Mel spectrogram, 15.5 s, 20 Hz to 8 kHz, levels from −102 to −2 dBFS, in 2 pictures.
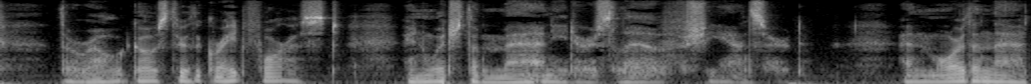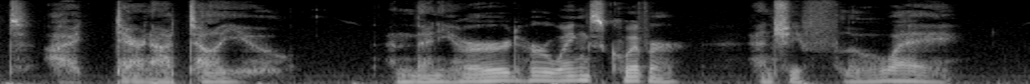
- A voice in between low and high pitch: No, very low, 85 Hz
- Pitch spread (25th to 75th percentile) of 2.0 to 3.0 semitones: No, average, 4.2 semitones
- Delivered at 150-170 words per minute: No, slow, 135 wpm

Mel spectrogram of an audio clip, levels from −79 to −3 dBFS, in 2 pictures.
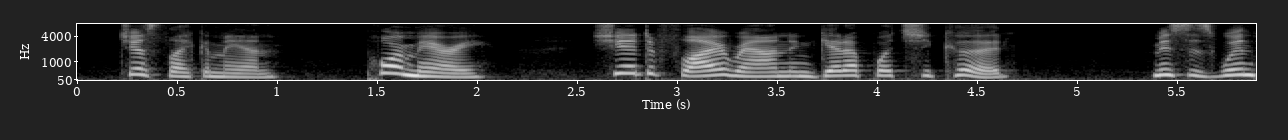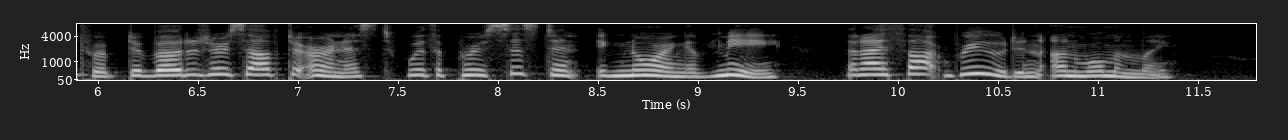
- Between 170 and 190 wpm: Yes, average, 180 wpm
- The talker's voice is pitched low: No, very high, 255 Hz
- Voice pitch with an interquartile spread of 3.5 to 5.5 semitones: Yes, average, 4.8 semitones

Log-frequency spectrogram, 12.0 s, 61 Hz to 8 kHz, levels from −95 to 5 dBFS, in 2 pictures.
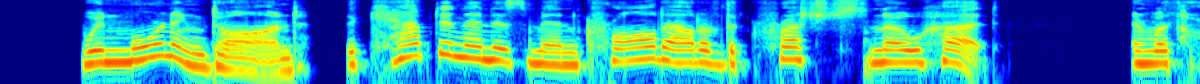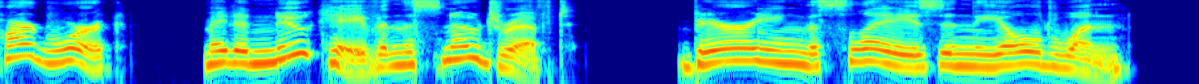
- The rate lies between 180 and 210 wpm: No, average, 170 wpm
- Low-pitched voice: No, high, 210 Hz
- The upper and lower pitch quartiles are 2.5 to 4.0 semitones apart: No, average, 4.5 semitones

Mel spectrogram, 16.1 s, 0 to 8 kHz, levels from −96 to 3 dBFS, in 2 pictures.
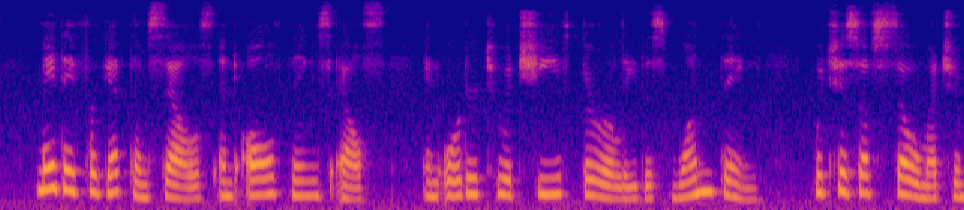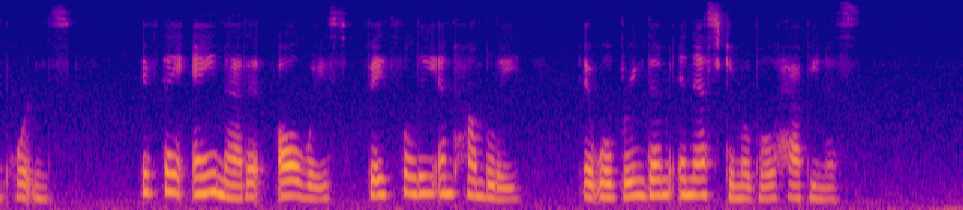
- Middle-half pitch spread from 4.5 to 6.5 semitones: Yes, average, 4.9 semitones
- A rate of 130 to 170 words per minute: Yes, average, 140 wpm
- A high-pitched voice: Yes, high, 210 Hz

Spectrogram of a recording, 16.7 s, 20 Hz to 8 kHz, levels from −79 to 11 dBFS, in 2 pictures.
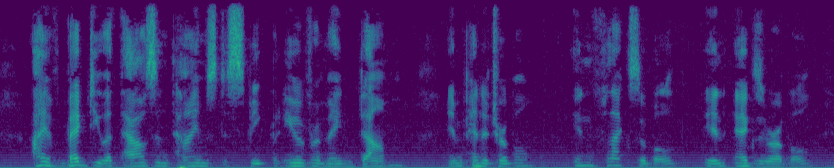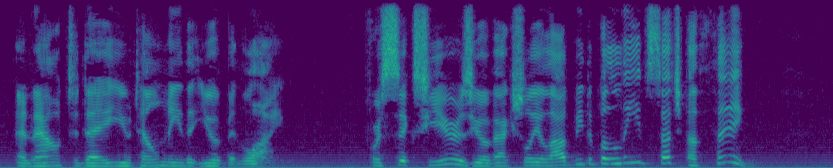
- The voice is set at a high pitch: No, medium, 140 Hz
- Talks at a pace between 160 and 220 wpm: No, average, 150 wpm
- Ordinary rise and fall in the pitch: Yes, average, 3.3 semitones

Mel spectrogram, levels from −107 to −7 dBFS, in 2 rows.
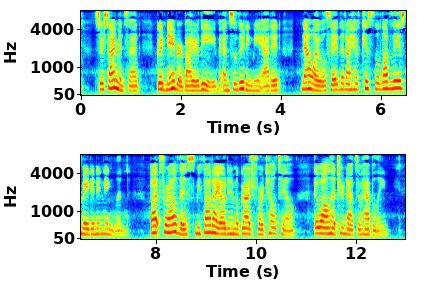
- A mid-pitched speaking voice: No, high, 195 Hz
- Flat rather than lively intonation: No, average, 3.8 semitones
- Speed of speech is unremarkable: No, fast, 210 wpm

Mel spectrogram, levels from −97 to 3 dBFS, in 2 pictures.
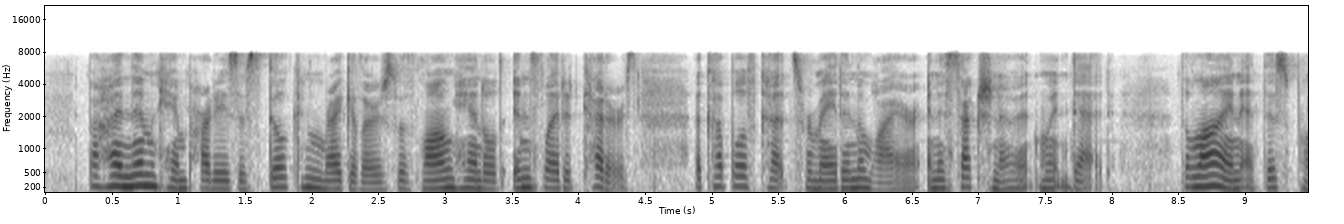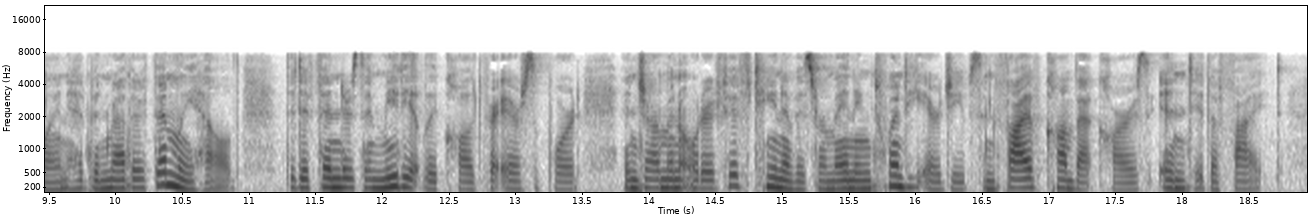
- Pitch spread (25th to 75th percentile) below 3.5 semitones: Yes, average, 2.7 semitones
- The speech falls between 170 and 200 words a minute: Yes, average, 195 wpm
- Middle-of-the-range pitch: Yes, medium, 175 Hz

